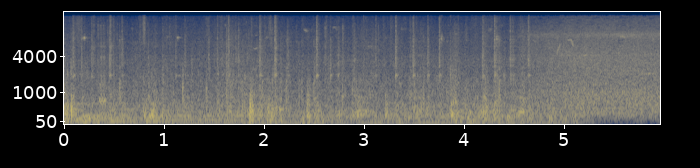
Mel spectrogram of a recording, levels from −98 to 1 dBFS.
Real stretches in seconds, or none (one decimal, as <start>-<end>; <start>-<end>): 0.4-1.0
